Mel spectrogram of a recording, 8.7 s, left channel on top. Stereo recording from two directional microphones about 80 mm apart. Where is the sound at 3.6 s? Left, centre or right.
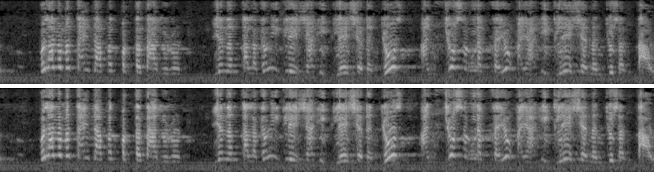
Left.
